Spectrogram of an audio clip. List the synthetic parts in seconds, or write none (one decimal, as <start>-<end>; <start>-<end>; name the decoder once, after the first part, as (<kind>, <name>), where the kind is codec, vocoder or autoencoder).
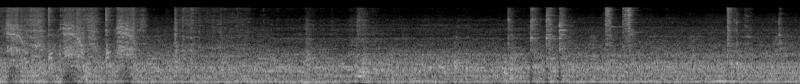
2.7-5.4 (codec, SNAC)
